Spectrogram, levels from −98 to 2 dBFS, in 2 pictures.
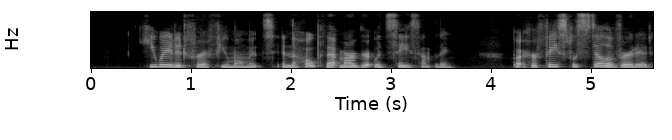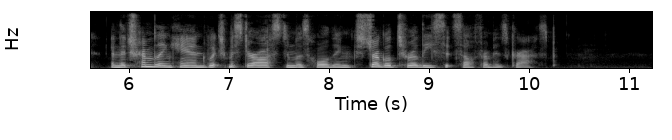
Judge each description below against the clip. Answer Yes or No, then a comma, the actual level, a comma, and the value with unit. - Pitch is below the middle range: No, high, 220 Hz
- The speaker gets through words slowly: No, average, 190 wpm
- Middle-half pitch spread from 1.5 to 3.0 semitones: Yes, narrow, 2.4 semitones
